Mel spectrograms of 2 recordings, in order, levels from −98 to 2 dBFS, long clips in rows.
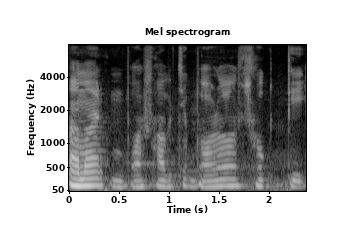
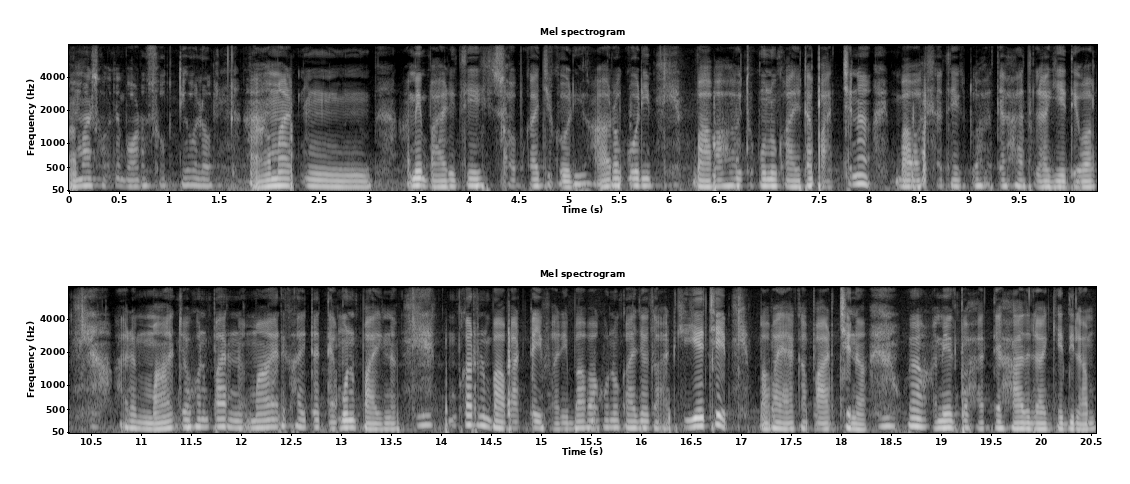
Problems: constant background noise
